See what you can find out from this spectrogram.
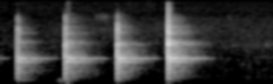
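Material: Mahogany.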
